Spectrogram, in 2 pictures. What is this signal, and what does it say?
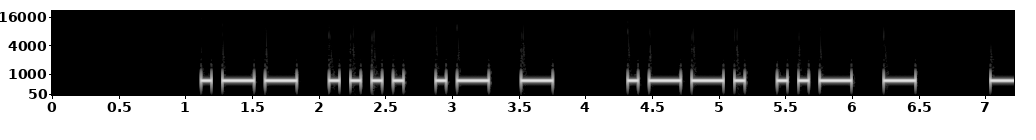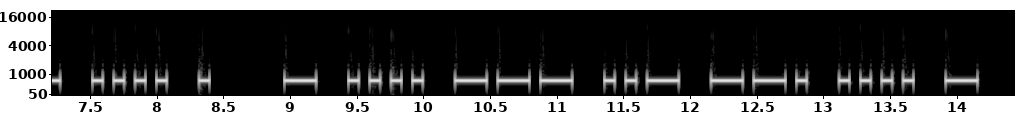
Morse code, heard as a keyed tone, about 15 wpm, 700 Hz. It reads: WHAT PUT THE THOUGHT
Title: Sentences from Top 1000 Words - Review Part 5 - 15wpm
